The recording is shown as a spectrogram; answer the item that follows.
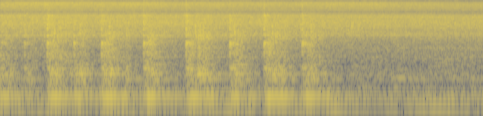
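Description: Finely chopped garlic hits a hot pan, setting off a loud steady sizzle with a series of rhythmic stirring scrapes at first that fade into continuous frying hiss.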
